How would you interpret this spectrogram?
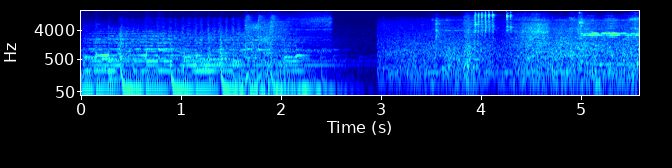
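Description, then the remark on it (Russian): Industrial machinery clanks and whirs at the Hyundai car assembly plant in Saint Petersburg, Russia, with steady mechanical hum, ratcheting and metallic rattles, a brief dip in noise midway before the busy clatter resumes. “Это завод Hyundai в Санкт-Петербурге.”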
